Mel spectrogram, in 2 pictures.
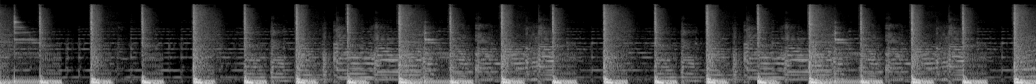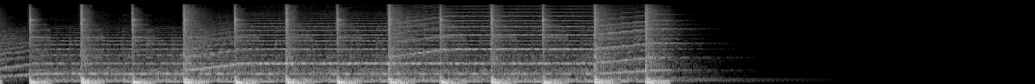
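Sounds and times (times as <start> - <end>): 
karaoke singing: 1.0 - 17.2.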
